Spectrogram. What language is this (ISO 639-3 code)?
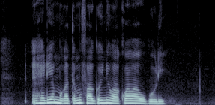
kik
